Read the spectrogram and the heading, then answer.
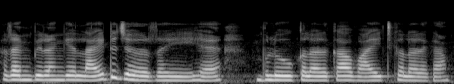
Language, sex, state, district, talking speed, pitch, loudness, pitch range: Hindi, female, Jharkhand, Garhwa, 160 wpm, 195 Hz, -15 LUFS, 185-205 Hz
